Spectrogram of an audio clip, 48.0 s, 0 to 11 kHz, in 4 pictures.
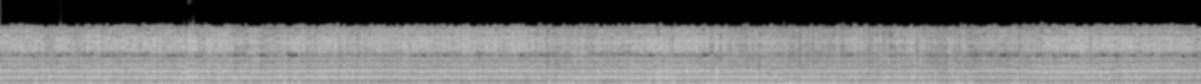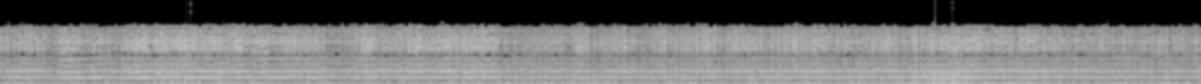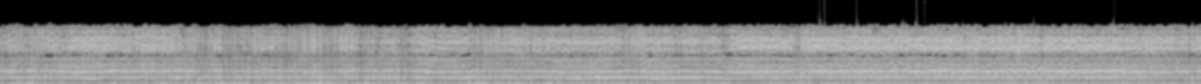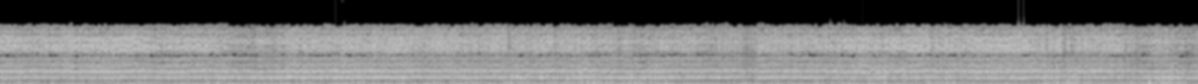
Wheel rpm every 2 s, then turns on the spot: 230, 230, 230, 230, 240, 230, 230, 230, 230, 240, 240, 230, 230, 230, 230, 220, 190, 190, 220, 230, 240, 230, 220, 220.
none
